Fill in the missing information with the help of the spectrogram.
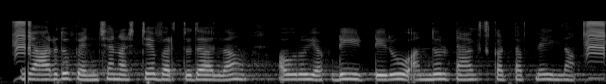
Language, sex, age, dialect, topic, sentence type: Kannada, female, 18-24, Northeastern, banking, statement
